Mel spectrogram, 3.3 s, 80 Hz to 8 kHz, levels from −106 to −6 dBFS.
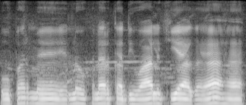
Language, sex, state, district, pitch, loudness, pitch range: Hindi, male, Jharkhand, Ranchi, 105 Hz, -19 LUFS, 100-110 Hz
